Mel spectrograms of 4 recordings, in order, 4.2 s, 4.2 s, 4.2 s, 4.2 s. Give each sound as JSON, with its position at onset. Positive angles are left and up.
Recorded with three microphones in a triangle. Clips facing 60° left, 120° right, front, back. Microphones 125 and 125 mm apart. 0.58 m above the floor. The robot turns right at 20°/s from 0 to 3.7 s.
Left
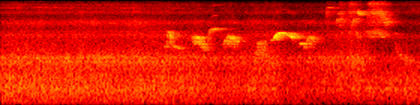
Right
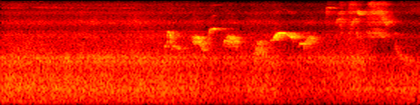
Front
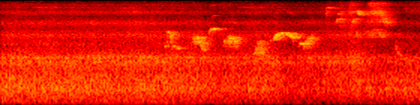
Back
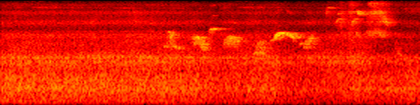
{"t": 1.6, "sound": "a bird", "azimuth_deg": 80, "distance_m": 1.0}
